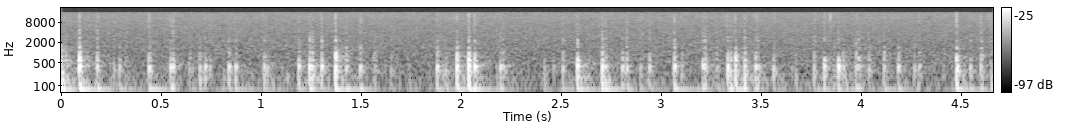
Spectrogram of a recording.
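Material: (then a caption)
Rubber. A small, solid, blue spiky rubber massage ball is rolled and rubbed under a flat palm and fingertips on a dark tabletop. It makes a soft, muffled patter of dull, low thumps and light scuffs, with irregular bumps as the spikes press and release against the surface.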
